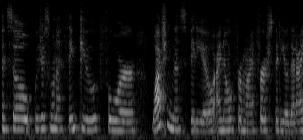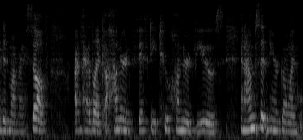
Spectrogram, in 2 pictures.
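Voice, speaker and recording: Woman, pastor's wife, slow earnest self-recorded church talk, mid-pitched voice. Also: fairly even intonation. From southern United States. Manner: slow, reflective, earnest and inviting. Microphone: self-recorded camera or phone.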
